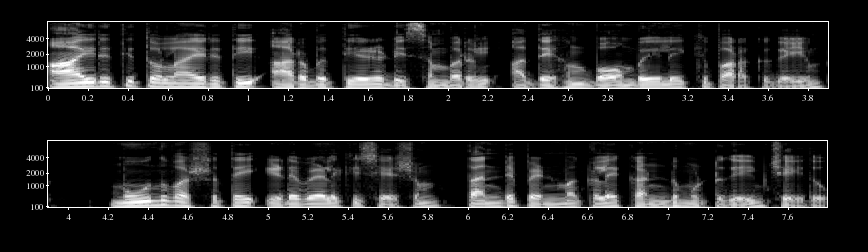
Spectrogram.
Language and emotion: Malayalam, neutral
